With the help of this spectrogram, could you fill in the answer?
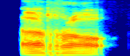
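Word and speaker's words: ر: Coba Ibu ini ro. Salah nggak kalau orang seberang bacanya ra?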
